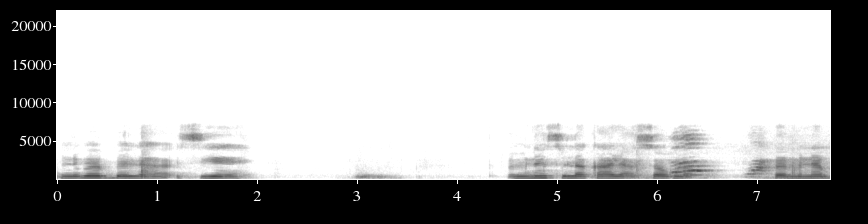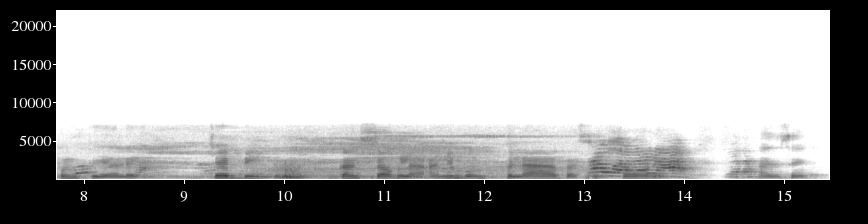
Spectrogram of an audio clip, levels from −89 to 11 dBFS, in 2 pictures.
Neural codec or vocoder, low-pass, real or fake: none; 7.2 kHz; real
